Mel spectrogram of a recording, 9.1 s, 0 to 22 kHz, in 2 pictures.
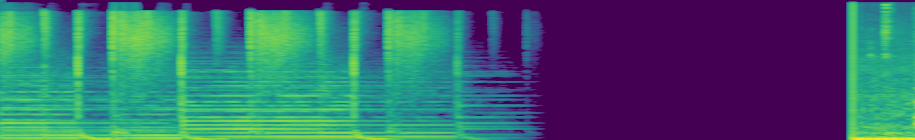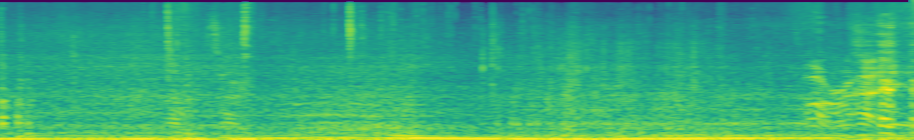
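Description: Stripped, caged Honda Civic EG6 street race car with a B18C engine, heard after a brief silence as a loud, close, rumbling engine drone that builds and holds steady.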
